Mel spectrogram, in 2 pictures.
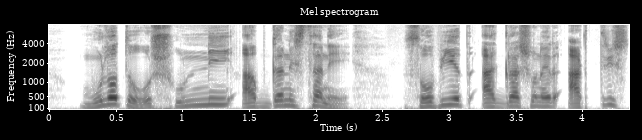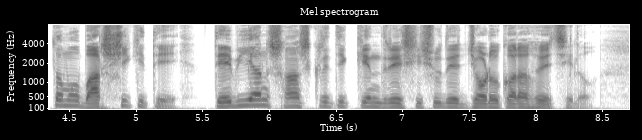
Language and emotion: Bengali, neutral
